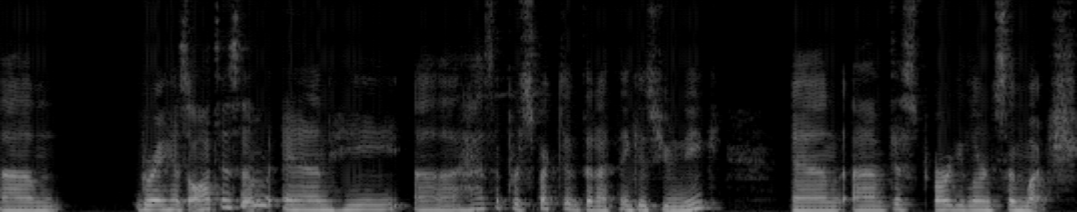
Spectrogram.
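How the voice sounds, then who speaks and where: A woman talks at a fairly slow pace with ordinary pitch variation. Her pitch is fairly low, and she has an ordinary speaking voice. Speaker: pediatric physical therapist. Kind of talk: interview questions.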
